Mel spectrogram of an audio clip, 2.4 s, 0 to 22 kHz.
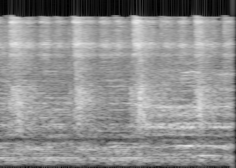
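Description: A tuna ensemble of men and women singing together in chorus to strummed guitars and other plucked strings, with a strong beat about every 0.6 s.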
